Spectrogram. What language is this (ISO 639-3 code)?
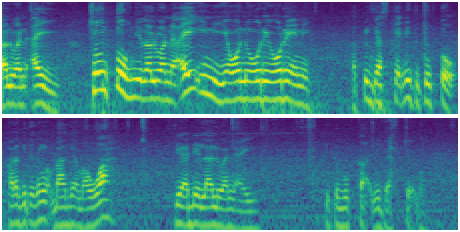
msa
